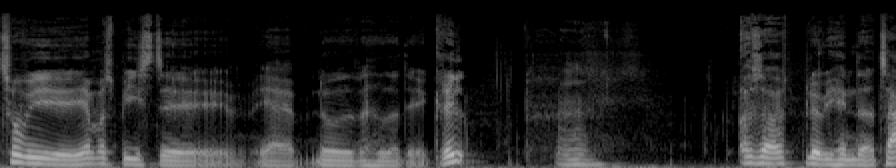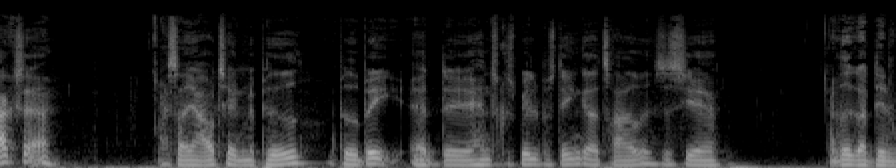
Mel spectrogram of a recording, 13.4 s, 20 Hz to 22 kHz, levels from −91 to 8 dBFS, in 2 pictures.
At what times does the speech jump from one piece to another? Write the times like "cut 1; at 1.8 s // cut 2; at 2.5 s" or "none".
none

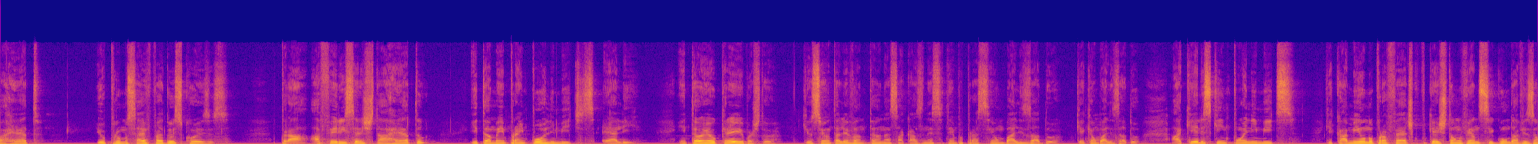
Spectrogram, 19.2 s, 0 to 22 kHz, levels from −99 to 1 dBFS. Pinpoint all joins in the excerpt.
none

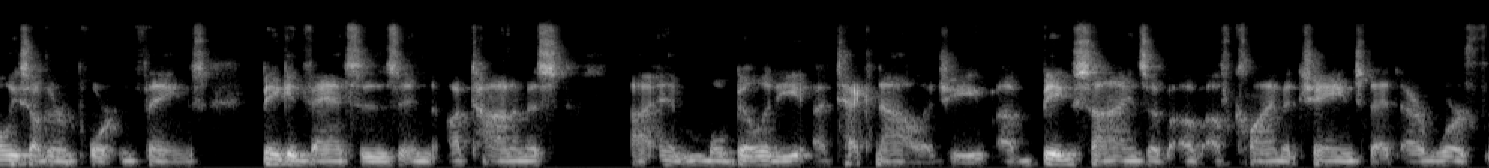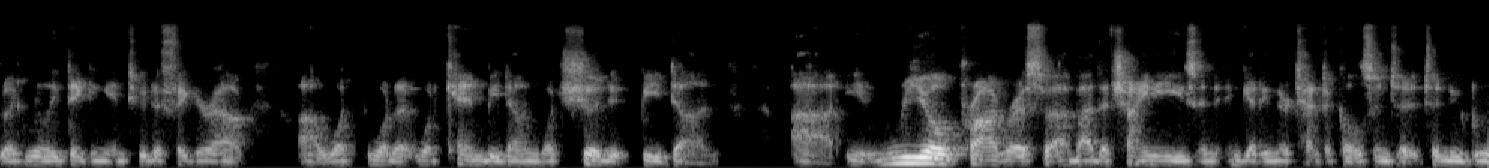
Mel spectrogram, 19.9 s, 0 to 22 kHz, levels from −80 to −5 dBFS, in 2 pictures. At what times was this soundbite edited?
none

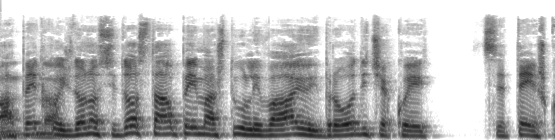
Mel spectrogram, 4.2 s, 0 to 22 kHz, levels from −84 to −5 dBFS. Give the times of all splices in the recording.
none

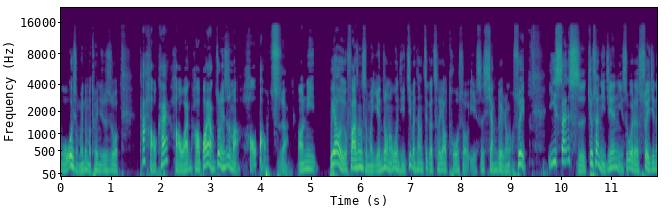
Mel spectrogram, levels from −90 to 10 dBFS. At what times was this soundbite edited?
cut 1; at 4.6 s // cut 2; at 9.0 s

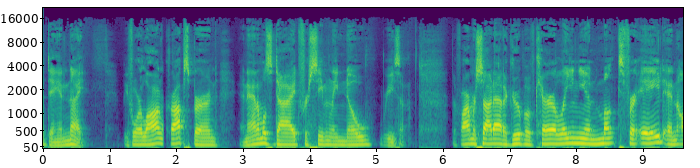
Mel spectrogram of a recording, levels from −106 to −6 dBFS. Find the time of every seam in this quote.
cut 1; at 1.8 s

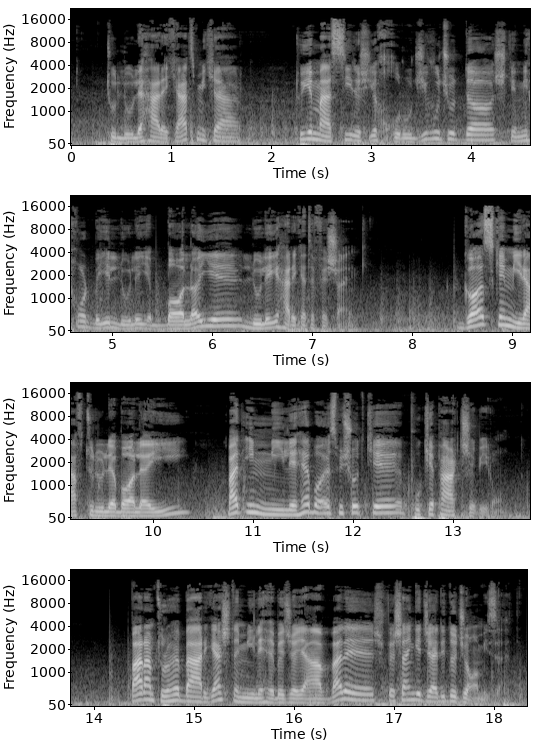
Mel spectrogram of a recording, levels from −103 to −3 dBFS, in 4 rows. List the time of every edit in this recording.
cut 1; at 10.7 s

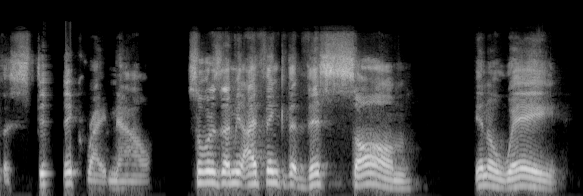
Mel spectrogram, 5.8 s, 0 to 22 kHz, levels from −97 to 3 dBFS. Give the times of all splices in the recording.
cut 1; at 1.6 s

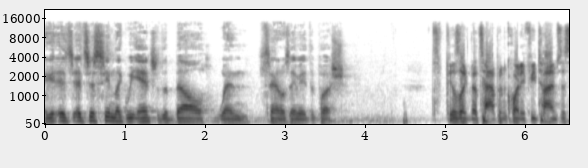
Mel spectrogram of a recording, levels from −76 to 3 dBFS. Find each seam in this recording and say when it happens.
cut 1; at 2.6 s

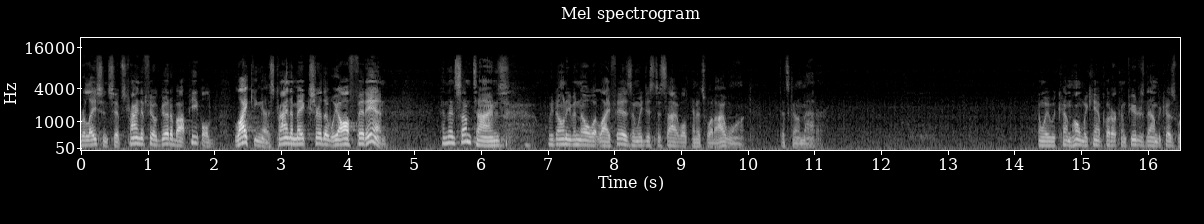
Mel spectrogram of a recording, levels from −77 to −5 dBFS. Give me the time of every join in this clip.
cut 1; at 9.1 s // cut 2; at 14.3 s

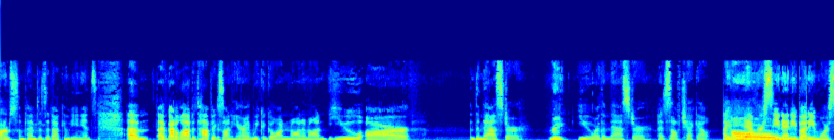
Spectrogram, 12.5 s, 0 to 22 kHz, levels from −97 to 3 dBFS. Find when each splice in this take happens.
cut 1; at 2.3 s // cut 2; at 4.9 s

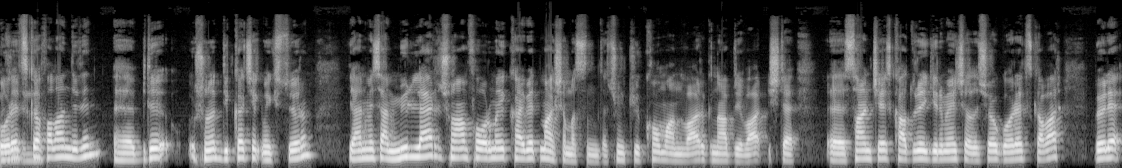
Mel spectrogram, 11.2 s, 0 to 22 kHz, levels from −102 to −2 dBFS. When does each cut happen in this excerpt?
none

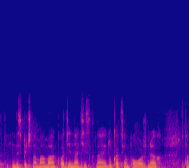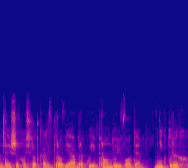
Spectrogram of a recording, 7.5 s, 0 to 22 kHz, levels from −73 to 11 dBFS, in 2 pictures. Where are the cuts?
cut 1; at 3.6 s

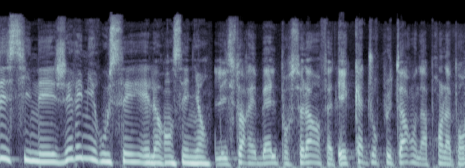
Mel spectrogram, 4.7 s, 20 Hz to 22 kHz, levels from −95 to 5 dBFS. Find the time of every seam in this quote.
cut 1; at 3.4 s

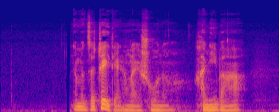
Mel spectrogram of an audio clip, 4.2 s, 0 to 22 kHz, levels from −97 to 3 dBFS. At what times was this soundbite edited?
cut 1; at 1.0 s

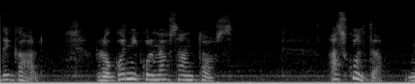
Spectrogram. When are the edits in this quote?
none

